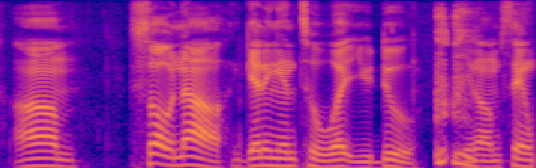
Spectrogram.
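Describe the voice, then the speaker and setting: A man at a medium pitch with an American accent, fairly quick and with lively intonation. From Haitian family, partly raised in the US. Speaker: podcast host. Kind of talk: casual podcast interview.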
